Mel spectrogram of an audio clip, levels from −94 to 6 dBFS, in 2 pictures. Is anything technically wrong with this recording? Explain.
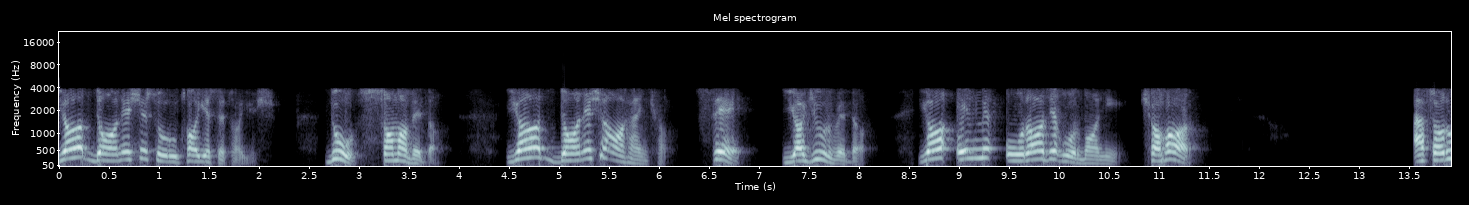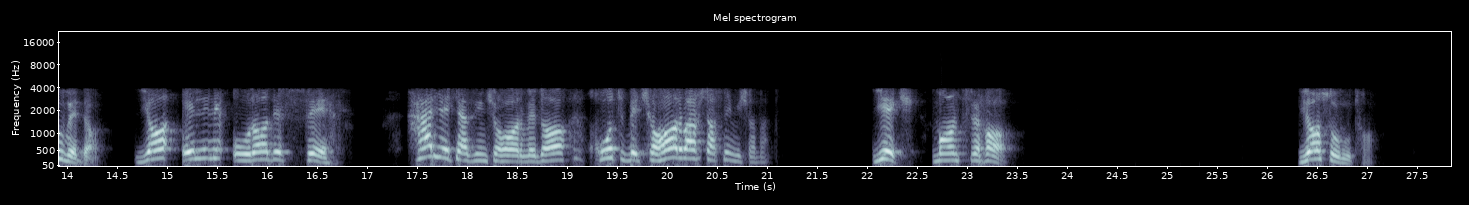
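Yes. Throughout, the speech sounds muffled and hoarse, with smeared consonants and nothing above 4 kHz. That points to the G.723.1 codec, whose 30 ms frames and slow voice model fit its 6.3 kbit/s mode.

From 15.38 to 15.54 s and from 19.25 to 19.33 s, the voice is briefly stretched and fades. This is VoIP packet loss concealed by the speech codec. In each case it fits a single lost 30 ms frame, where the decoder extrapolated the last pitch while the output took time to recover.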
